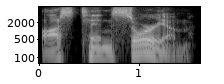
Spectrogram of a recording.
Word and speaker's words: ostensorium: this is the Austin austinorium I think is how you say it osten orium nice and that is another object within a kyborium occasionally yeah let's see there's the title ostensorium yes that's right Austin story and it's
